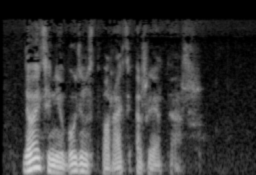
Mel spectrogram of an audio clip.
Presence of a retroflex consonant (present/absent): present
